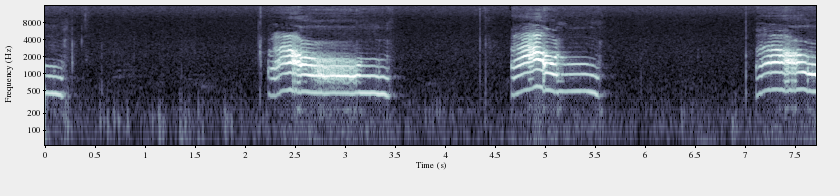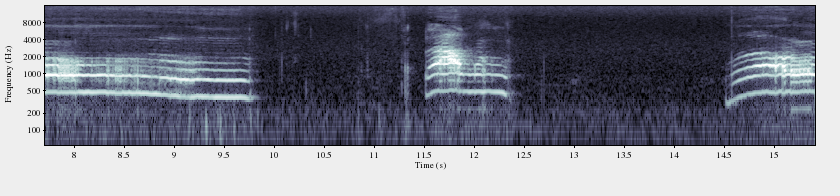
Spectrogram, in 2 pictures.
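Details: Indoor angry cat calling in complaining meows: short bursts alternate with one long, sustained, nasal wail lasting nearly three seconds, each note starting high and falling, with quiet gaps between them.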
